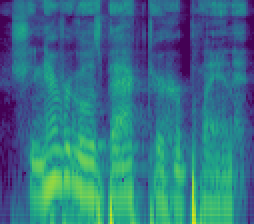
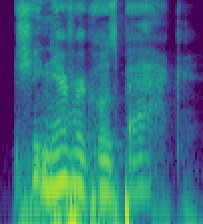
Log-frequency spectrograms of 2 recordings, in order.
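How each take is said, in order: First: Said in the usual way. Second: Never said loud and high, slowed; stress on never. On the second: Shown as a demonstration. Storyteller stressing to listeners, never goes back. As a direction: hit the word never hard.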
